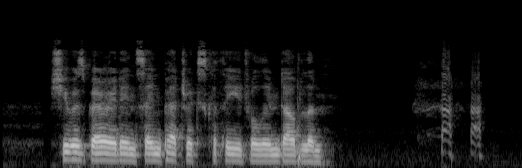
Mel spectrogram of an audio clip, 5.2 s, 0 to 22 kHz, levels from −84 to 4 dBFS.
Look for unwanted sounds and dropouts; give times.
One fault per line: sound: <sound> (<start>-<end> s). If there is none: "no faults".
sound: laugh (4.1-4.9 s)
